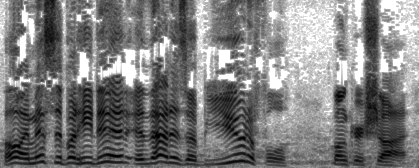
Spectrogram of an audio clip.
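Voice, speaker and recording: A man's voice: extremely high pitch, animated, moderate pace, slight background noise. A man bantering on a golf course, upbeat and full of exclamations. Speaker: golf vlogger.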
